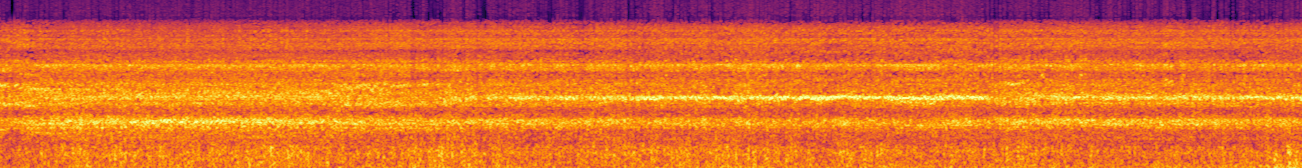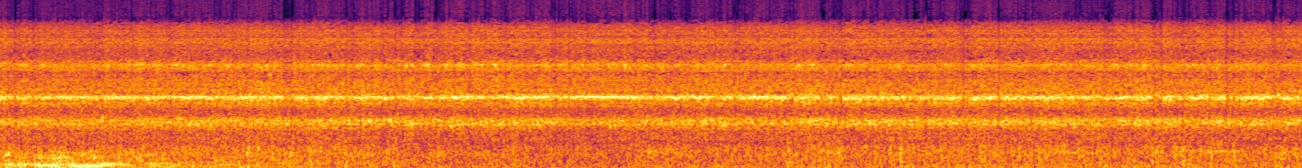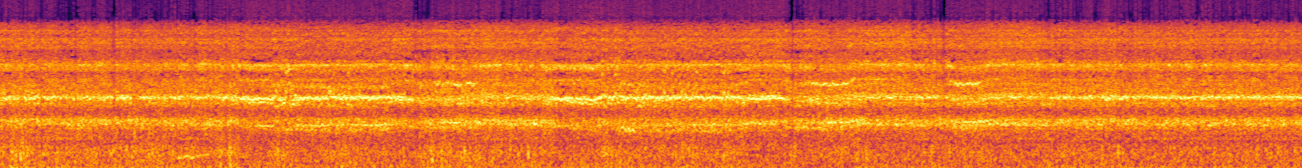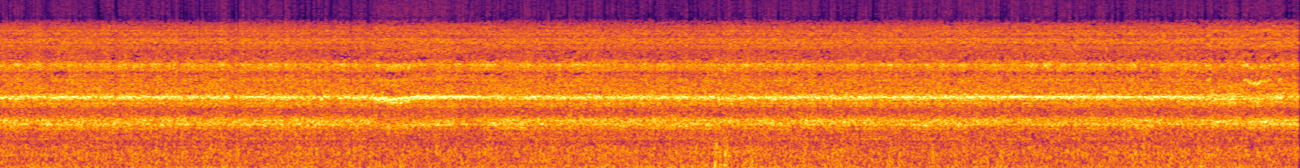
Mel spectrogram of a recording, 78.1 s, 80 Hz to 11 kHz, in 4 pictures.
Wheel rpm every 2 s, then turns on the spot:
200, 200, 200, 210, 230, 230, 230, 220, 230, 230, 230, 240, 230, 230, 240, 230, 240, 230, 230, 230, 230, 230, 210, 220, 210, 220, 220, 230, 230, 240, 240, 230, 230, 230, 230, 230, 230, 230, 230.
none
